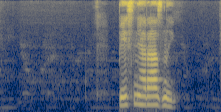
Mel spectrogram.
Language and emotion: Russian, neutral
